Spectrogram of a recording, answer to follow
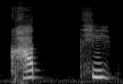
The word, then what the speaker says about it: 같이: Theoretically, you will probably pronounce like this. 같이, 같이. But you know, long time ago, we didn't really have like T sound. So this becomes 치, as in 같이.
